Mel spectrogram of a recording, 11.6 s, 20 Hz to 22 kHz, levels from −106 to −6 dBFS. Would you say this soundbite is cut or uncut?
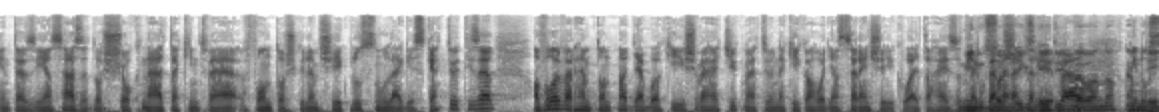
uncut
